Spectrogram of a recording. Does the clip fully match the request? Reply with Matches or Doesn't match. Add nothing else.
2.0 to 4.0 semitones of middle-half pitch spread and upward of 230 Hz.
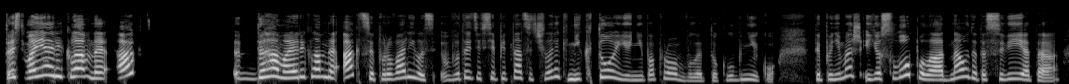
Doesn't match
